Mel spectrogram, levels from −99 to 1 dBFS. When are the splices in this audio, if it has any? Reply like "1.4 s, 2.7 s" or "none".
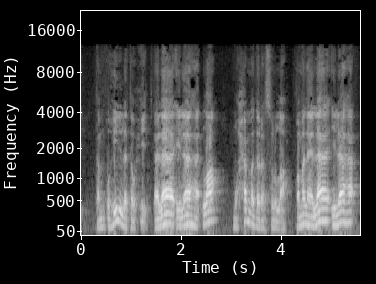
1.4 s, 2.4 s, 4.2 s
